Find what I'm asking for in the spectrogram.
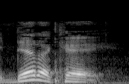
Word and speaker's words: didache: D-I-D-A-C-H, long E. Didache.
